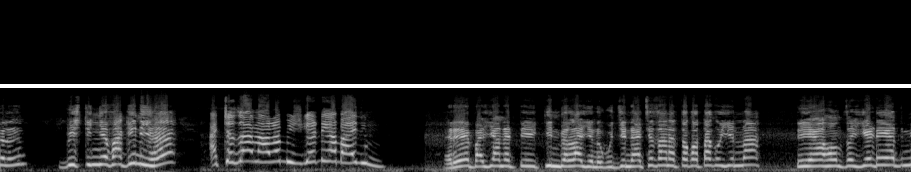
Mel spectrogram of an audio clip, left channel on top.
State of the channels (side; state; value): left; silent; 66 dB below the other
